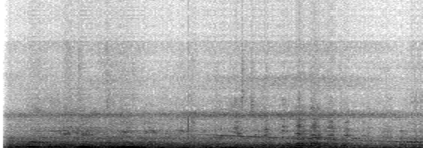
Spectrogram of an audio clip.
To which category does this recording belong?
Soundscapes > Urban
